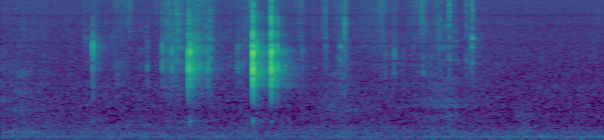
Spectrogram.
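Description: A few sharp clicks and taps from handling a water test strip at a glass mason jar with a gloved hand: one light tick, then three sharp clicks close together around the middle.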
